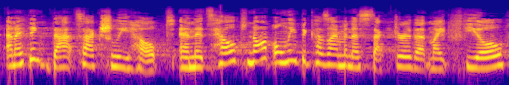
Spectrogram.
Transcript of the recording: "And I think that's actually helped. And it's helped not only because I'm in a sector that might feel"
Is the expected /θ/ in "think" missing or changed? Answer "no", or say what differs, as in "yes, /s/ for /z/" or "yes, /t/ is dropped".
no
